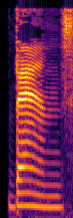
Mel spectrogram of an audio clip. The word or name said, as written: bans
